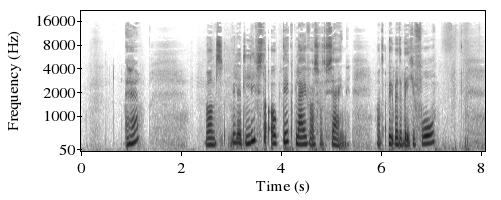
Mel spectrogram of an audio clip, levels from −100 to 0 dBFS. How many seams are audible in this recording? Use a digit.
4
